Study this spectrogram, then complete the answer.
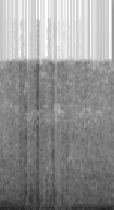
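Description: An electric scooter ridden outdoors in hot weather, giving a steady close rolling rumble of wheels on pavement with no voices over it.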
